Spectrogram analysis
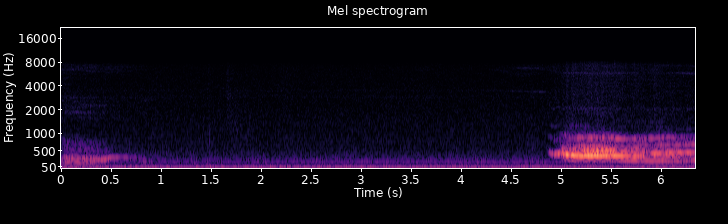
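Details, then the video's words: A pet male dog attempting to howl, its voice likened to a pig's: a short, strained harmonic whine at the start, a quiet gap with low hum, then a louder, wavering tonal howl rising in at the end. "Dog Thinks it Can Howl"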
